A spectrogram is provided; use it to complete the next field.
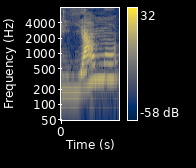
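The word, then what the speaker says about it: llamo: not melamo sofi me yamo sophie so the double l's is this yu sound basically like a y yeah okay and the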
